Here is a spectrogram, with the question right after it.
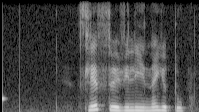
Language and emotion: Russian, neutral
